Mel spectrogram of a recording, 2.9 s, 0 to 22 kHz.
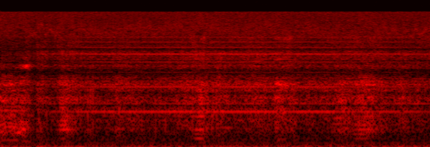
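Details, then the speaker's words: Unisonic 6-band radio on shortwave: steady hiss with faint constant tones between stations, no-signal noise; suspected room interference or missing rechargeable batteries acting as filter. "So you're getting that noise when you don't have a signal. Probably due to all the junk in this room."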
